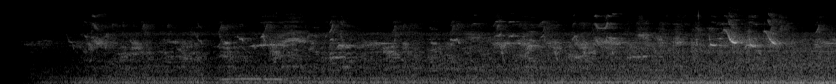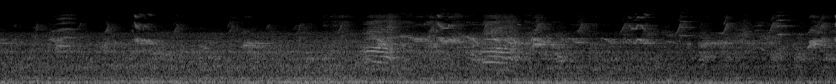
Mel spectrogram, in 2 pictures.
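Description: Birds calling throughout: a busy mix of short chirps, whistles and harsher calls.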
